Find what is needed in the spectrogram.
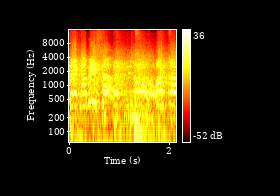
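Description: An all-male chirigota chorus singing loudly together, half shouted, with guitar accompaniment and a low drum thump about a second and a half in.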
